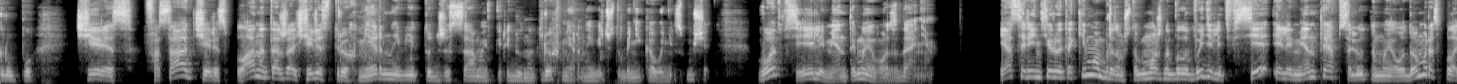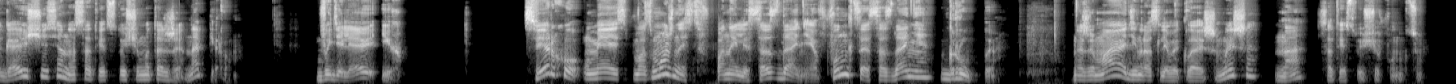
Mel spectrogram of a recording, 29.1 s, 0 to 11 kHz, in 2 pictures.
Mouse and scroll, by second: 4.8 click, 6.1-11.0 middle drag, 11.6-16.7 drag, 26.2 click.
